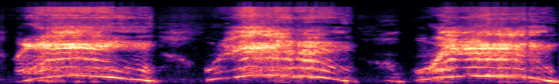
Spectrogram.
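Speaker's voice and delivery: mock baby crying wah, high and loud; high loud baby wails. Describing how some children cry, high loud mock wails. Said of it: "children that just".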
